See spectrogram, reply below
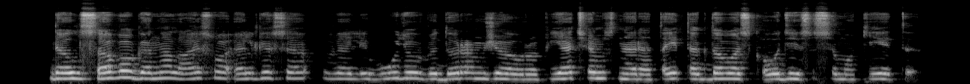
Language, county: Lithuanian, Panevėžys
